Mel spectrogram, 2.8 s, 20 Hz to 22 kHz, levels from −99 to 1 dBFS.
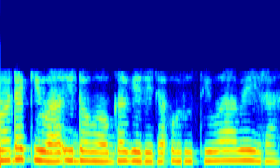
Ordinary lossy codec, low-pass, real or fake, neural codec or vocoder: AAC, 16 kbps; 7.2 kHz; real; none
